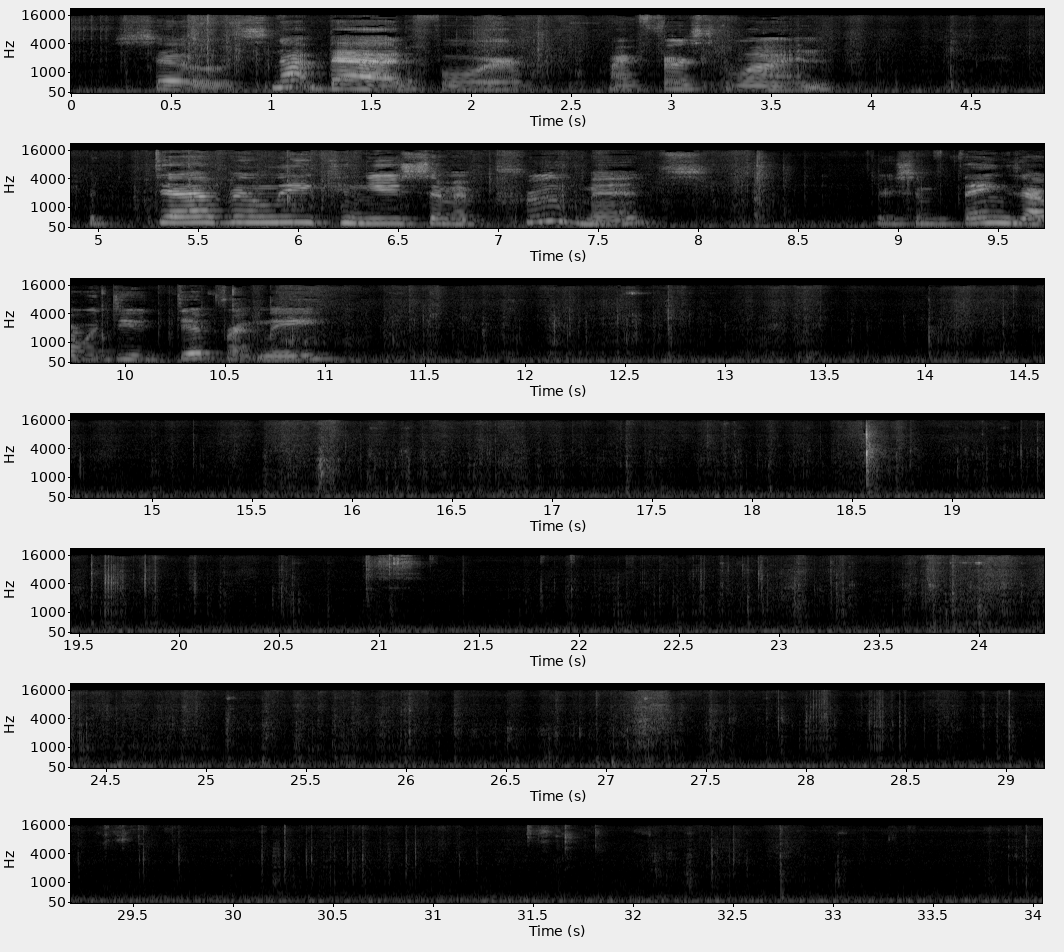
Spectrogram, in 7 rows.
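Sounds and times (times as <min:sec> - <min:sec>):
soft rustling: 0:00.0 - 0:34.0
steady low hum: 0:00.0 - 0:34.0.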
